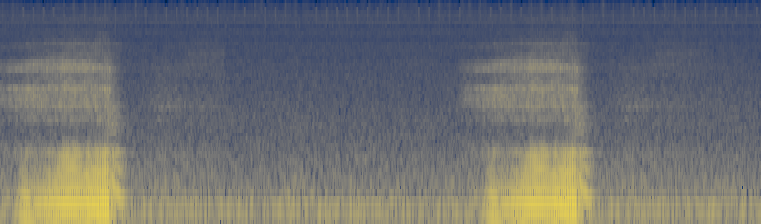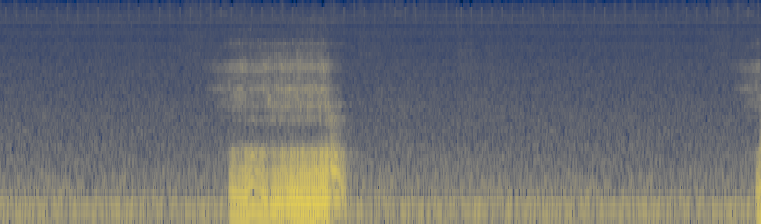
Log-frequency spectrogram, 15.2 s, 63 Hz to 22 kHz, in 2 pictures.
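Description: Three loud, low, rough snores at a steady pace of about 12 breaths a minute.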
